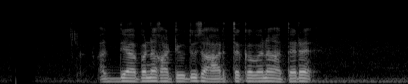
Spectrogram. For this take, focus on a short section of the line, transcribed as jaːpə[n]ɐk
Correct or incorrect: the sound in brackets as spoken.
correct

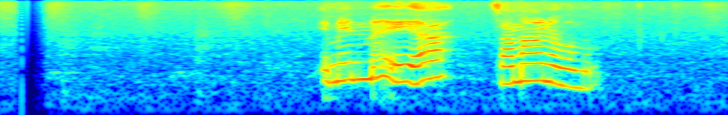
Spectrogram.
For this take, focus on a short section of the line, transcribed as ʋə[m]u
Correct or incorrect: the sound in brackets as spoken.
correct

